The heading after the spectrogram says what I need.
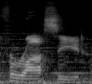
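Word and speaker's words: Ferroseed: real interesting to say he straight up just said fera seed by the way that is the official pronunciation ferocid forget about it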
